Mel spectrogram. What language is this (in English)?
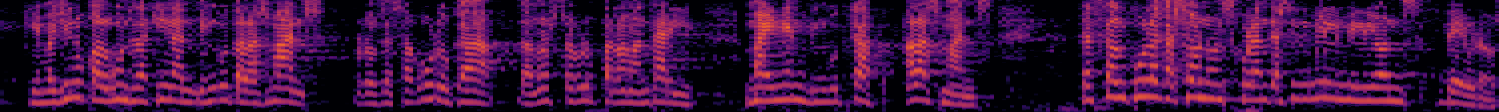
Catalan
